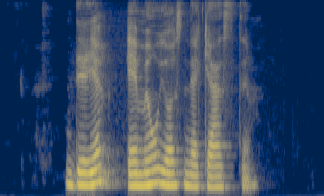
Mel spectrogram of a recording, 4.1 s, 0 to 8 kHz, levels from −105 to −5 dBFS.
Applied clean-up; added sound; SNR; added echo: none; none; none; none.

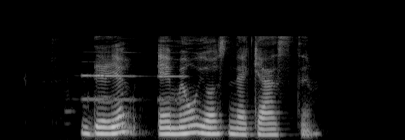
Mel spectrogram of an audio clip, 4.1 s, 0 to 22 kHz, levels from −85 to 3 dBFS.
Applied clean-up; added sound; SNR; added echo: neural mask model RNNoise.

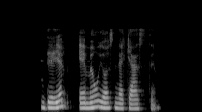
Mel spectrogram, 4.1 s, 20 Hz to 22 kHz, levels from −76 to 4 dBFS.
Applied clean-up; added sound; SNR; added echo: neural mask model DeepFilterNet 3.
